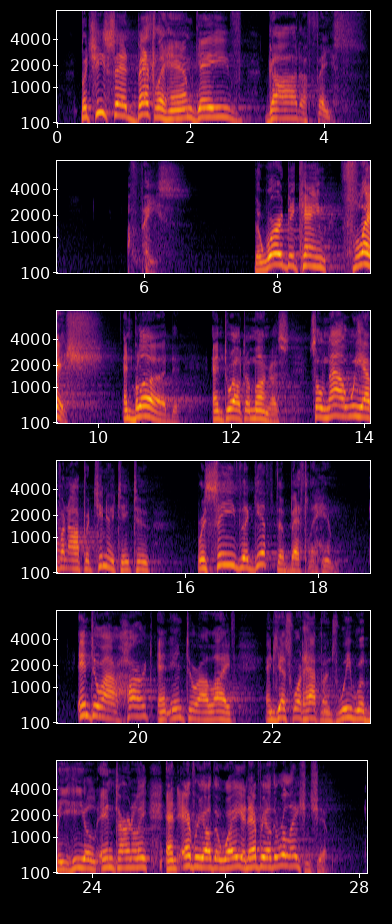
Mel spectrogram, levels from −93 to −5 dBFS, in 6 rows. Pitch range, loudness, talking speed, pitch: 160-210 Hz, -31 LUFS, 120 wpm, 185 Hz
